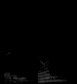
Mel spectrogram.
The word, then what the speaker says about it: Faridun: My name is Faridun, or, depending how you say it.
